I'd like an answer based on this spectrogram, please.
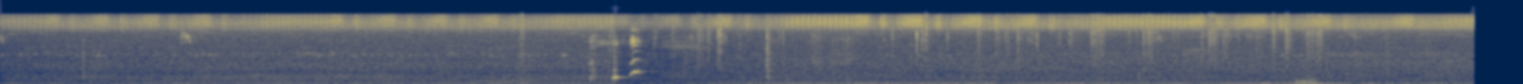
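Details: Chorus cicadas (Amphipsalta zealandica), New Zealand's largest and loudest cicada, fill the air with a steady, shrill, high-pitched buzzing song that never lets up.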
